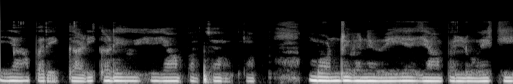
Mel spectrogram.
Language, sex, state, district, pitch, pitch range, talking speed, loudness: Hindi, female, Uttar Pradesh, Hamirpur, 160 Hz, 155-170 Hz, 235 wpm, -13 LUFS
